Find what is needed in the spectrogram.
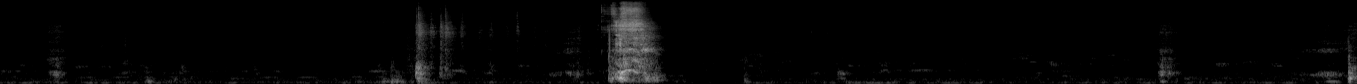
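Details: Two forceful, wet sneezes amid quiet sniffing and small room noises; extremely wet, snotty sneezes from a person who is still somewhat sick.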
